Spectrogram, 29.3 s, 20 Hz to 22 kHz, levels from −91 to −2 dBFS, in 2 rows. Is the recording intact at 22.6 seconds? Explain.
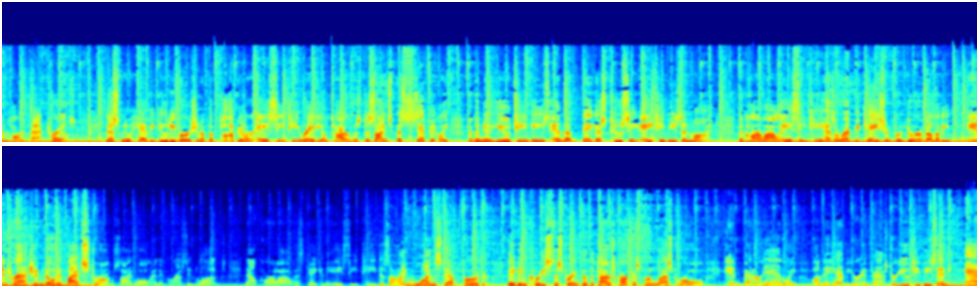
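Yes, the audio at 22.6 seconds is intact, with no dropout, click, distortion or other fault at that moment.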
